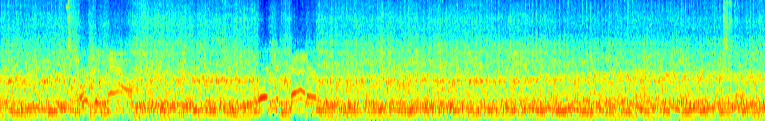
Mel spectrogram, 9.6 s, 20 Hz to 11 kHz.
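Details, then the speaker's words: Toro Recycler self-propelled mower, apparently made January 2010, with auto-choke carburetor, after repair: steady even buzz with no misses, surging or knocking; normal running. "so he's going to have a nice running lawnmower again"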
